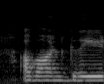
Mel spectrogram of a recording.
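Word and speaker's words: avant-garde: होता है जिसे कि अवांट गार्ड बोलते हैं। अलग अलग तरह से इसे प्रोनाउंस किया जाता है, अवांट ग्रेड, अवांट गार्ड। ये एक फ्रेंच टर्म है, एक फ्रेंच एक्सप्रेशन है ये basically, which is यूज इन the clothing industry.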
